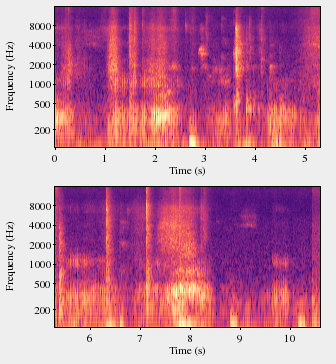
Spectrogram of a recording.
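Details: Soft, silky pet cat purring while being stroked, the low rumble swelling and fading, partly masked by frequent rustling, scratching and brushing noises from hands on fur.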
